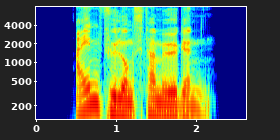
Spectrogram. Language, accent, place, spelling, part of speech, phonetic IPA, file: German, Germany, Berlin, Einfühlungsvermögen, noun, [ˈaɪ̯nfyːlʊŋsfɛɐ̯ˌmøːɡn̩], De-Einfühlungsvermögen.ogg
- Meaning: empathy (capacity to understand another person's point of view)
